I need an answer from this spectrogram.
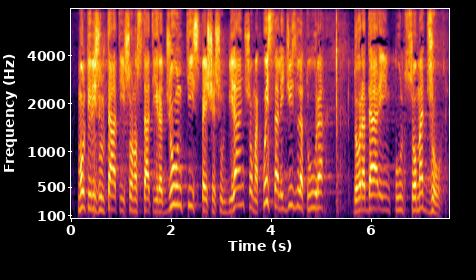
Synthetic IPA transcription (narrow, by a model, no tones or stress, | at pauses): molt̪iɾizult̪aːt̪isoːnost̪aːt̪iɾad͡ʒːunt̪ispɛːt͡ʃesulbilant͡ʃomakwest̪aled͡ʒizlat̪uːɾa | d̪ovɾad̪ːaːɾeimpulsomad͡ʒːoːɾe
